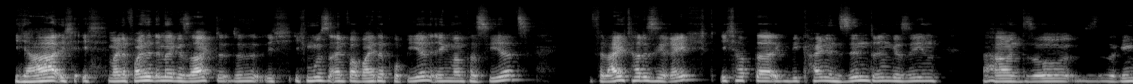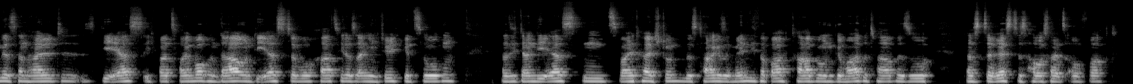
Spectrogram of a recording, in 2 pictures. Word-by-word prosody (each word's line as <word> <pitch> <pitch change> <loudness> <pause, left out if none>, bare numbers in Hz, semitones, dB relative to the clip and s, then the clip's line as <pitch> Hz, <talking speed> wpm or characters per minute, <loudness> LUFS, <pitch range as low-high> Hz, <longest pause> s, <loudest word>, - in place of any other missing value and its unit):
Ja, 140 +6 +7
ich 170 +5 -2
ich 150 - -7
meine 150 0 +2
Freundin 160 +4 +6
hat - - 0
immer 175 0 +3
gesagt, 150 +2 +4
de - - -5
de 150 +1 -4
ich 140 -2 -9
ich 155 - -6
muss 165 +1 0
einfach 150 -1 +1
weiter 145 +3 +2
probieren, 155 +5 -1
irgendwann 150 -3 -2
passiert's. 180 +10 -3 0.6
Vielleicht 155 +6 +3
hatte 175 0 +2
sie 155 -2 -1
recht. 200 +8 -2
Ich 165 +1 -5
habe 175 0 -2
da 155 -3 +5
irgendwie 150 +1 -4
keinen 160 -1 -1
Sinn 170 +7 0
drin 165 -1 -3
gesehen. 160 +1 -4 0.4
Ja, 140 -5 +1
und 135 -1 -3
so 135 +1 0
so 140 -1 -7
ging 145 +2 -1
das 145 -2 0
dann 150 -2 -2
halt 140 +1 0
s 140 -1 -11
die 140 -3 -4
1. 145 +1 -1
ich 130 - -13
war 140 0 -1
2 135 0 -3
Wochen 150 -4 0
da 140 +2 +5
und 145 -2 0
die - - -1
1. 145 0 -1
Woche 135 +1 -2
hat 140 0 0
sich 145 - -6
das 140 -1 0
eigentlich 135 -2 -1
durchgezogen, 140 0 +1 0.4
dass 130 -1 -2
ich - - -5
dann 135 -1 0
die 135 - +2
ersten 145 0 0
2, 135 0 +1
3 145 +1 +2
Stunden 150 +1 -4
des 135 0 -1
Tages 140 0 +1
am 135 0 -1
Handy 145 +2 0
verbracht 145 -1 -2
habe 140 0 +2
und 135 -1 -1
gewartet 140 +2 0
habe, 135 0 -1
so, 140 0 0 0.3
dass 135 0 -1
der 135 -2 +1
Rest 150 +2 +2
des 135 +2 -5
Haushalts 130 -1 -1
aufwacht. 130 -1 -7
145 Hz, 210 wpm, -22 LUFS, 135-155 Hz, 0.6 s, Ja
